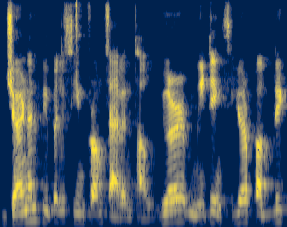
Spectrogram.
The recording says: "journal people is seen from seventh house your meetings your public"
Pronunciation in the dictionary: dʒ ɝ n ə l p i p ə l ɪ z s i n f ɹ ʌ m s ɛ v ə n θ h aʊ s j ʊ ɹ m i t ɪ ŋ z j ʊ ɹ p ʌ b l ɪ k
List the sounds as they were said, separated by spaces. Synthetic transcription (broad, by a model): dʒ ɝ n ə l p i p ə l s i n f ɹ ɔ m s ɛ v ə n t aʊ j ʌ ɹ m i t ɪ ŋ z j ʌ ɹ p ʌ b l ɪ k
